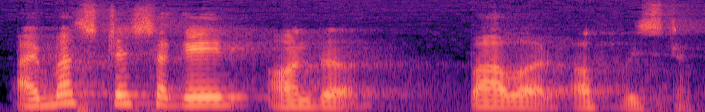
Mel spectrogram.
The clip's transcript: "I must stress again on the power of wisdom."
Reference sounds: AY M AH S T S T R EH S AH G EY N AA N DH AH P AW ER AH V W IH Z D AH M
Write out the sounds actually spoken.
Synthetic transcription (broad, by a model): AY M AH S T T EH S AH G EY N AA N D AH P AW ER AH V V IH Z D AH M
